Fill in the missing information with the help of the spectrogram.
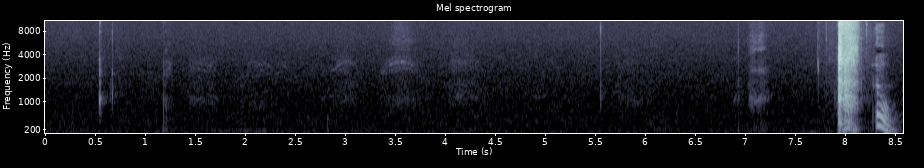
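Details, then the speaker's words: Infant during a 4 am feeding, with first hiccups: faint small hiccup sounds in a quiet room, then two quick, sharp sneezes at the end; hiccups into sneezing. "you so gross daddy got that all on video hiccups into sneeze"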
